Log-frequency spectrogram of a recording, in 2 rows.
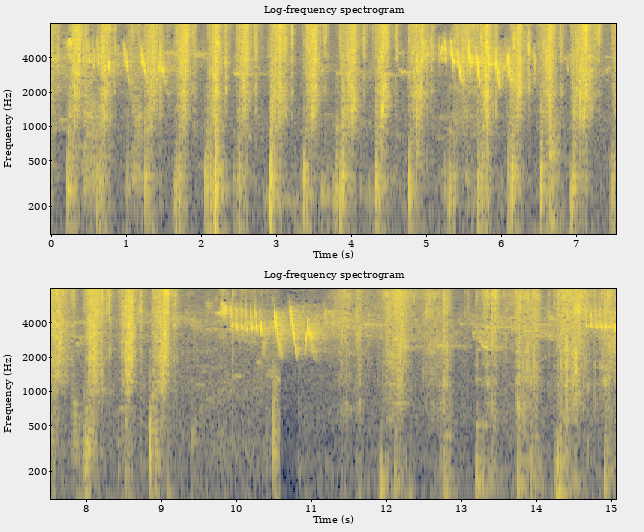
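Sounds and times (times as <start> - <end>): small bird singing: 0.0 - 15.0.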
